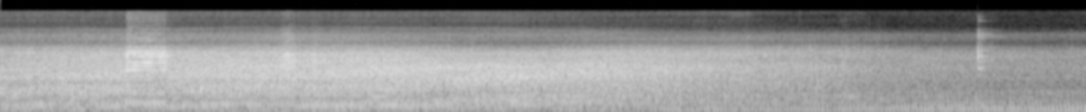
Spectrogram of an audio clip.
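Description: Loaded Mitsubishi Fuso diesel truck driving away along a gravel road, its engine and tyres on the gravel swelling over the first couple of seconds and then fading.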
